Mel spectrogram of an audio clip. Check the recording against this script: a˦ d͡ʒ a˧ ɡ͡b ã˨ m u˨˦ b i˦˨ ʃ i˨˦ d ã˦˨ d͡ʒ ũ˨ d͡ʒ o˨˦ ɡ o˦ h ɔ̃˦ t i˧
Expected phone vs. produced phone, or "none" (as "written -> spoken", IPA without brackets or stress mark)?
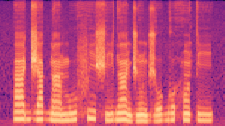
b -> f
